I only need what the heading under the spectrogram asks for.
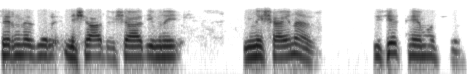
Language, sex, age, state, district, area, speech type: Kashmiri, male, 30-45, Jammu and Kashmir, Kulgam, urban, conversation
